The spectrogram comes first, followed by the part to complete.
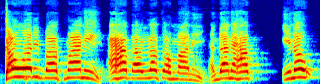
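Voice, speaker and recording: A man's voice: very high voice, a little fast, dull audio. A man with an Eritrean accent speaking broken English, playfully flirting and boasting as a comedian on a video chat. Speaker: comedian prank-chatting.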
